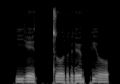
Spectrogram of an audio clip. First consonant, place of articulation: palatal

